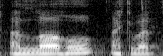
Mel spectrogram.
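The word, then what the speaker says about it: الله أكبر: عربی از نظر ادبیاتی اشتباه است و اون تلفظ صحیحش هم این است که باید بگ که الله اکبر منتها اگر کسی بنا بر اینکه نمیشناخت یا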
